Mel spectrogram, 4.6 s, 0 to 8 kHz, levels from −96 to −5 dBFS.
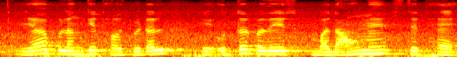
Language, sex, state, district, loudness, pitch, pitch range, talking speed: Hindi, male, Uttar Pradesh, Budaun, -15 LUFS, 170 Hz, 155-180 Hz, 120 wpm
